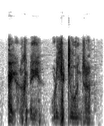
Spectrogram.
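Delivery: put-on orc monster voice. In a tabletop game, an orc confronts a player's character: orc voice. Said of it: "the orc next to him".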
